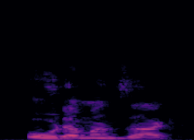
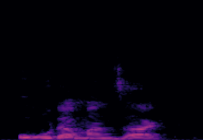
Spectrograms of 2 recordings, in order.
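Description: Both takes have the same delivery.

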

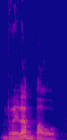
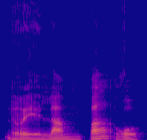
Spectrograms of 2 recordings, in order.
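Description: First: Said in the usual way. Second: Relámpago very slowly as re-lám-pa-go; syllable by syllable. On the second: Shown as a demonstration. Teacher hunting for the stressed syllable, Relámpago split slowly into syllables. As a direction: separate all four syllables of Relámpago. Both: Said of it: "La tónica está en".

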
